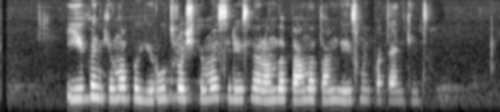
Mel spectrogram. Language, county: Lithuanian, Kaunas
